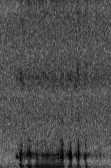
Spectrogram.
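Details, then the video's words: Sleeping Pomeranian named Miku snoring: a few short, rough, sniffling breaths, then one longer, low, buzzing drone, followed by more quick, choppy snorts. "Dog Snoring While Sleeping"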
